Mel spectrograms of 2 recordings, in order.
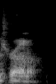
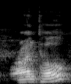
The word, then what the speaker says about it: Toronto: Because you get one T even though there's two in the word.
